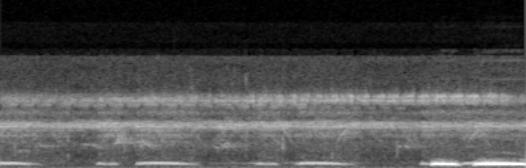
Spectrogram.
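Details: Spotted dove lure song, used to goad rival or lazy doves into calling: low hollow coos, some short and clipped, others drawn out, ending in two louder, stronger coo notes, with faint hiss behind.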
